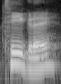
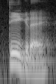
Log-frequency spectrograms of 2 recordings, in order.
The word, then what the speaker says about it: tigre: the D sound, and it's a much softer pronunciation than the T sound in English.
